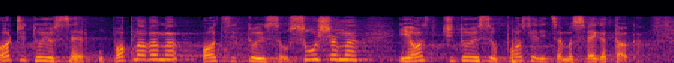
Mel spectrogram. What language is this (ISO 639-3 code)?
hrv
